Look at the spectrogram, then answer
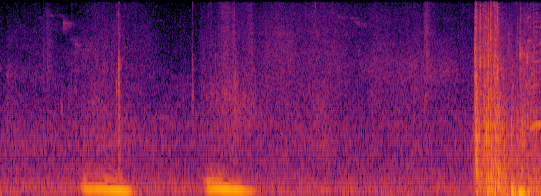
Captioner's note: Wags moans softly; door clatters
